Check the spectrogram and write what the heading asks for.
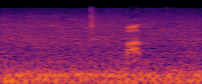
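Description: Steady low rumble of street traffic and engines on a city road, even in level throughout.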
